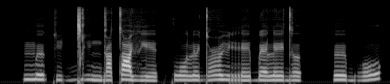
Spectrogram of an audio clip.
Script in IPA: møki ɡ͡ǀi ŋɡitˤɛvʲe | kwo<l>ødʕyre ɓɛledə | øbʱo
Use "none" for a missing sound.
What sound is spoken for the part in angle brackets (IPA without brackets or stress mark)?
l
